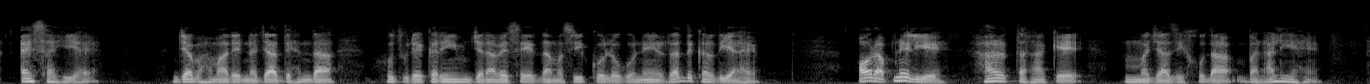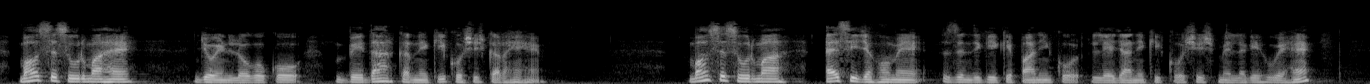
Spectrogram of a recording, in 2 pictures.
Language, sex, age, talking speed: Urdu, male, 50-69, 140 wpm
